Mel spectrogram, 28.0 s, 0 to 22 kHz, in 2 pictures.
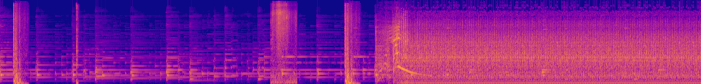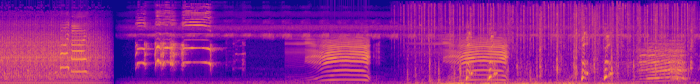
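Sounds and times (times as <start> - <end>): steady machine noise: 8.0 - 16.3, 21.8 - 28.0.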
